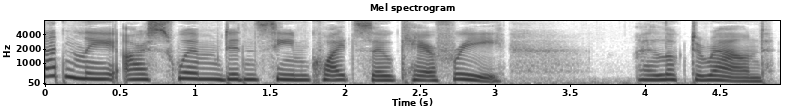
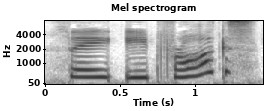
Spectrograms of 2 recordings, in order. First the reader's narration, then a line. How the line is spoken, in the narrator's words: I squeaked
